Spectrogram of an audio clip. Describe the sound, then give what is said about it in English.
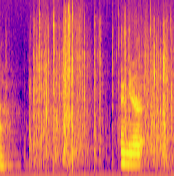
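Grocery bags crinkling and rustling as they are carried from a car, in irregular crackling bursts, with a voice briefly rising over the rustle. “If you get out of your car and you're the type of person that tries to get all your groceries, it might look something like this, you know. Kind of get your groceries”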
